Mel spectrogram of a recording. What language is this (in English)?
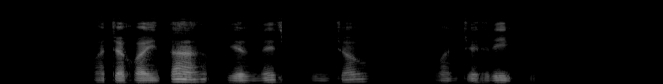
Santiago del Estero Quichua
